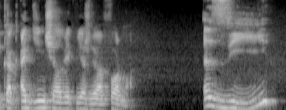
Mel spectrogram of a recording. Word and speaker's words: Sie: Sie. Z, три буквы Z, то S и E. Первая S вначале читается как Z.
